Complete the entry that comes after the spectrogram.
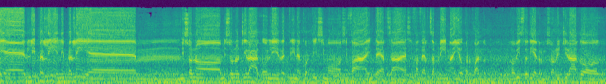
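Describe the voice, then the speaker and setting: A man at a moderate pace with ordinary pitch variation over loud background noise. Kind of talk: interview answer. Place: hall. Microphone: phone near.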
